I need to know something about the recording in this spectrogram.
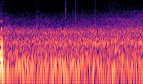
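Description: Steady outdoor background noise with no distinct events, a low even hum of the surroundings.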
